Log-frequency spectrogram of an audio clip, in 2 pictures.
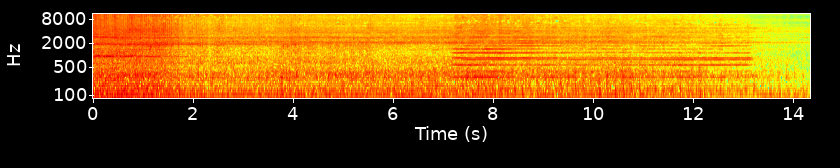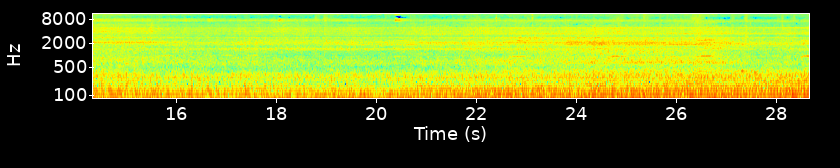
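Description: Passenger train hauled by a CC 203 diesel-electric locomotive passing close by, loud engine and wheel noise at first. About seven seconds in, the horn sounds one steady multi-tone blast for about six seconds while the train pulls away, then the rumble fades.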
